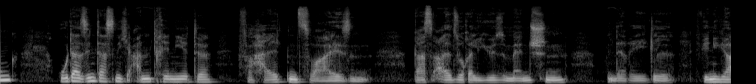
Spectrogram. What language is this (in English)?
German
